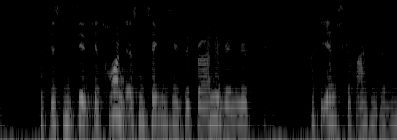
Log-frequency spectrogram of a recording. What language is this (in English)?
Danish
